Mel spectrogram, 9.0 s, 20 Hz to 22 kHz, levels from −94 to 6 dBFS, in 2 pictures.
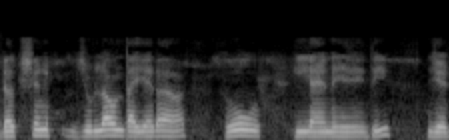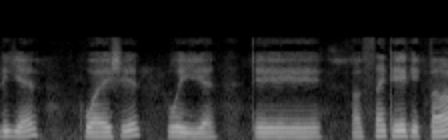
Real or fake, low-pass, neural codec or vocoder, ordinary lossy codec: fake; 7.2 kHz; codec, 16 kHz, 1 kbps, FunCodec, trained on LibriTTS, 50 frames a second; MP3, 32 kbps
